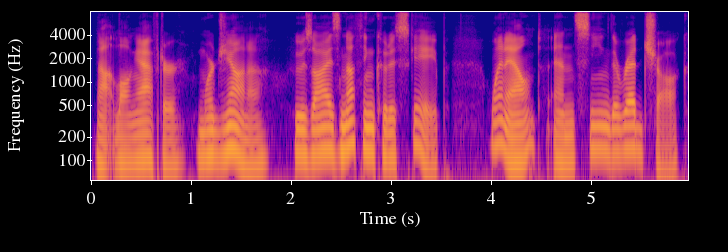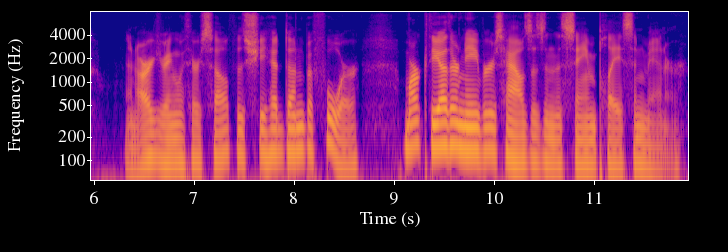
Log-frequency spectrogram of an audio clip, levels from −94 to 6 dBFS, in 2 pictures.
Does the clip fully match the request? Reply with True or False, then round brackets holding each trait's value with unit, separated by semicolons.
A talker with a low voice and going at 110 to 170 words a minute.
False (110 Hz; 180 wpm)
